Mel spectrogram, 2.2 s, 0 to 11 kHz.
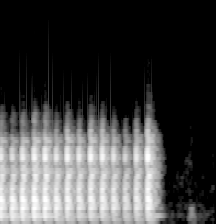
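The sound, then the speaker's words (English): A quick, steady burst of about fourteen low thudding knocks, imitating punches thrown at 300 a minute, rattled off in an even rhythm for a second and a half before stopping abruptly into silence. “300 punches a minute, man. That's, what is that, 5 a second? That sounds about like this.”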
